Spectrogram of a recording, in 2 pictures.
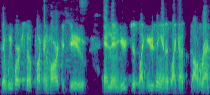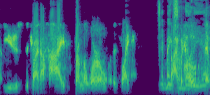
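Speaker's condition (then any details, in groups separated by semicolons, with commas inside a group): Cleft palate; congenital cleft palate, mouth, ear, nose and throat structure differ from most people, cannot blow up balloon; ear pressure not relieved, cannot clear ear, ear hurts in wrestling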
